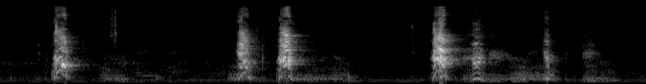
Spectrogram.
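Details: A corgi puppy playing with a bike pedal gives sharp, high yapping barks in irregular bursts, with soft grumbles between.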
